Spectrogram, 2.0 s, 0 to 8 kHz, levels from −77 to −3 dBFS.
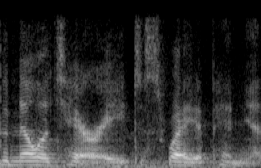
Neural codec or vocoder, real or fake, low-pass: codec, 16 kHz, 6 kbps, DAC; fake; 7.2 kHz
